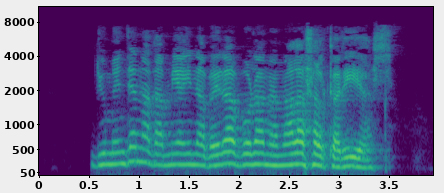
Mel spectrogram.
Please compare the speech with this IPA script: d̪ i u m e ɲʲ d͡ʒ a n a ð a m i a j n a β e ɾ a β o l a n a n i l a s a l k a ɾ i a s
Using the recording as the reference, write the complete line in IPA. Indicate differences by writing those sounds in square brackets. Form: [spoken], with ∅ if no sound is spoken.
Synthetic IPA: d̪ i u m e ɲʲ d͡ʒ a n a ð a m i a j n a β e ɾ a β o l a n a n [a] l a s a l k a ɾ i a s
